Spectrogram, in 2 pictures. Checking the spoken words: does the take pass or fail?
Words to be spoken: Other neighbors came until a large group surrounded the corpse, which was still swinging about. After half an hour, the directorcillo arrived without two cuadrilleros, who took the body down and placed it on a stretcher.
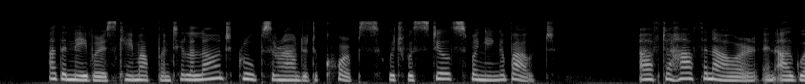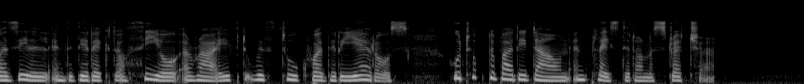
fail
